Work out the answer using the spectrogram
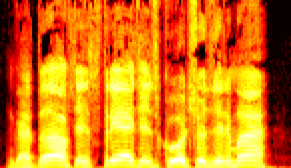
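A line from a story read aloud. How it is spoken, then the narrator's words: Drunken mutter. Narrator (Russian): Пьяным голосом пробормотал Майрон Ляфлер из-за охладителя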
